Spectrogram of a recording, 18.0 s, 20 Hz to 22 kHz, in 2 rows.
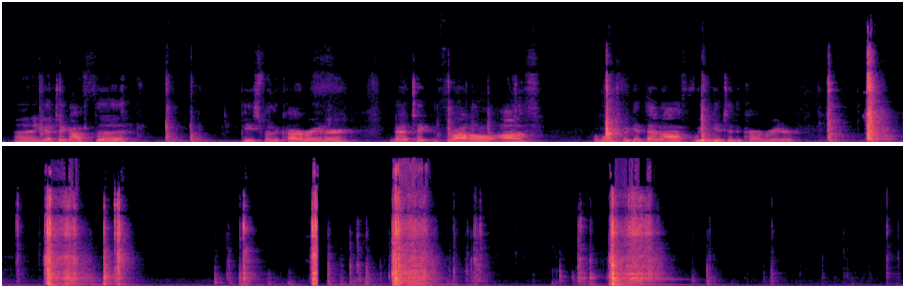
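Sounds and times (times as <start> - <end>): tools and metal parts clattering: 14.6 - 16.8.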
